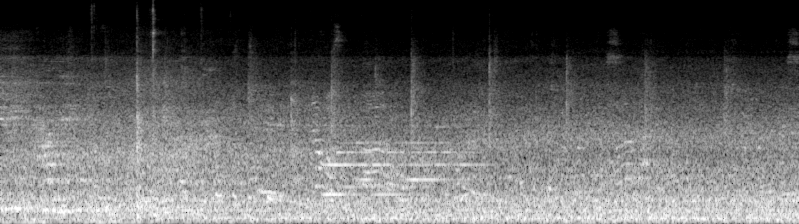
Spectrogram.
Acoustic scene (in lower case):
subway station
